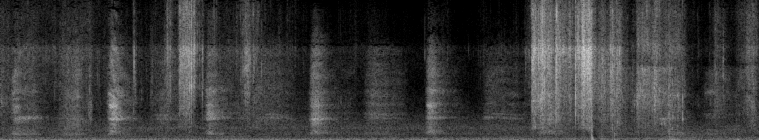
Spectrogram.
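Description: A tree climber's heavy breathing, a hard breath every second or two as he climbs. About eight seconds in, a louder rustle of branches and dry leaves under his hands, with one sharp click.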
